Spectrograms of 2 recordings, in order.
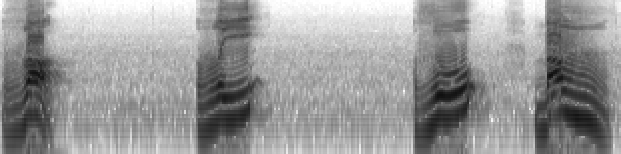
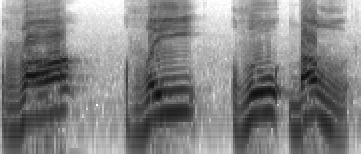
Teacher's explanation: ujung lisan ketemu dengan ujung gigi seri atas dan tebal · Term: huruf do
